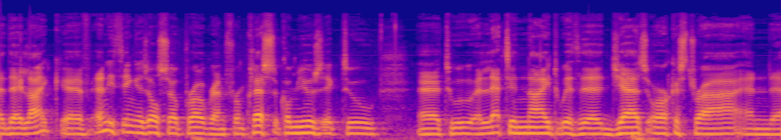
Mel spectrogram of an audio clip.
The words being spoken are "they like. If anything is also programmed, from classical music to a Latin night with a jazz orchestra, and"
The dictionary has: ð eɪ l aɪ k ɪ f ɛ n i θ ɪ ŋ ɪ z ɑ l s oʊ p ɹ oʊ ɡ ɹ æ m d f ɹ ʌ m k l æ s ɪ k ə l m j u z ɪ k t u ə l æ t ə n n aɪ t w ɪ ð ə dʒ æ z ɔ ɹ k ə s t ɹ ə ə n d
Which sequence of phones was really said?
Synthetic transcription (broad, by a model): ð eɪ l aɪ k ɪ f ɛ n i θ ɪ ŋ ɪ z ɑ l s oʊ p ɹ oʊ ɡ ɹ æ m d f ɹ ʌ m k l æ s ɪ k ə l m j u z ɪ k t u ə l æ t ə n n aɪ t w ɪ ð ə dʒ æ z ɔ ɹ k ə s t ɹ ə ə n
